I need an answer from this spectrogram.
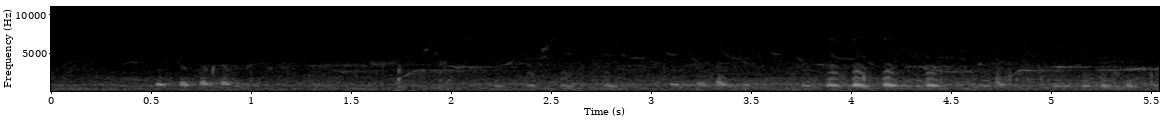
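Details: Japanese common toads (Bufo japonicus) in amplexus (mating) at Kawaguchiko Field Center, Japan, on 22 April 2018, give short, low, pulsed croaks in quick bursts.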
